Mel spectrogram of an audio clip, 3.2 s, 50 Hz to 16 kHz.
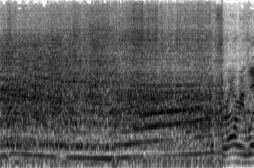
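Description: A 2007 Ferrari Formula 1 car at the Spanish Grand Prix in Barcelona howls loud and continuous, its high engine note rising and falling through gear changes with a clear shift near the end, and a commentator talks over it.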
